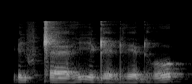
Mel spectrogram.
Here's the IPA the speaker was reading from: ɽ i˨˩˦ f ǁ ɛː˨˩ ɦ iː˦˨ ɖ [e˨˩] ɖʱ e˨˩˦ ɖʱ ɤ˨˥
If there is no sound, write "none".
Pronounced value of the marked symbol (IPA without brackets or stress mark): e˨˩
